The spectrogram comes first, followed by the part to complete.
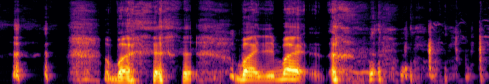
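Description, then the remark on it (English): A few short, dry coughs and throat-clearing bursts, scattered around a stretch of strained, voiced sound, with more brief coughs trailing off at the end; the coughing is put down to changeable weather in St. Louis. “see, now you're going to make me cough because St. Louis weather been crazy.”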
